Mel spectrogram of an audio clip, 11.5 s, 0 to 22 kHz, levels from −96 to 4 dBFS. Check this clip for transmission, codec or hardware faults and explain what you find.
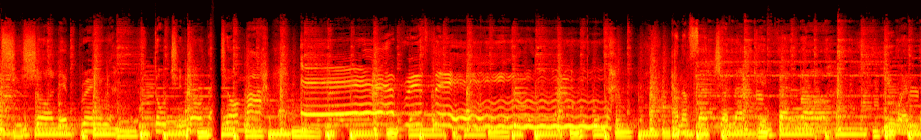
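There is one fault, a burst of packet loss from 2.63 to 2.77 s. For about 120 ms, a short run of packets never arrived in time. The receiver concealed the gap by extending the last sound it had and fading it down, so a voiced sound turns into a held buzz and anything else into a dying hiss. No silence is heard. Playback then picks up later, and about 120 ms of the original audio is simply missing.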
